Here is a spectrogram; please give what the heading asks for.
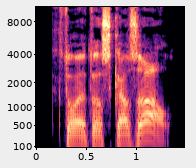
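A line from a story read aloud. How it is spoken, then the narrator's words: Shouting. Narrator (Russian): крикнул Фриц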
